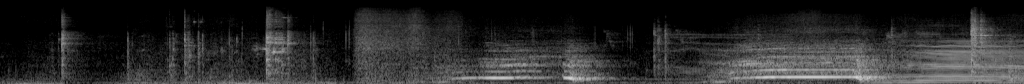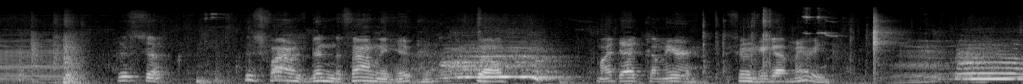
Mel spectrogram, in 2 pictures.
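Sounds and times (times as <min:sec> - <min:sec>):
cattle mooing inside an old family farm barn: 0:04.3 - 0:11.0, 0:14.2 - 0:16.0, 0:19.1 - 0:20.4
speech: 0:11.4 - 0:12.0, 0:12.7 - 0:15.7, 0:16.3 - 0:18.7.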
